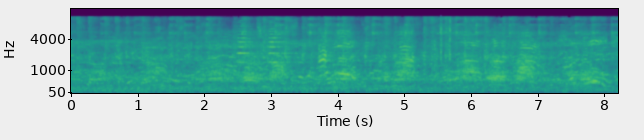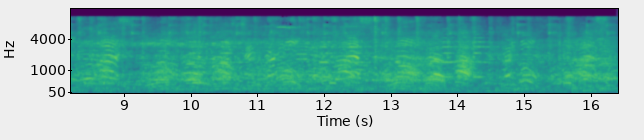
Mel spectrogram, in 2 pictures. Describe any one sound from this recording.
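A large crowd of men and women talks and chants loudly outdoors.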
